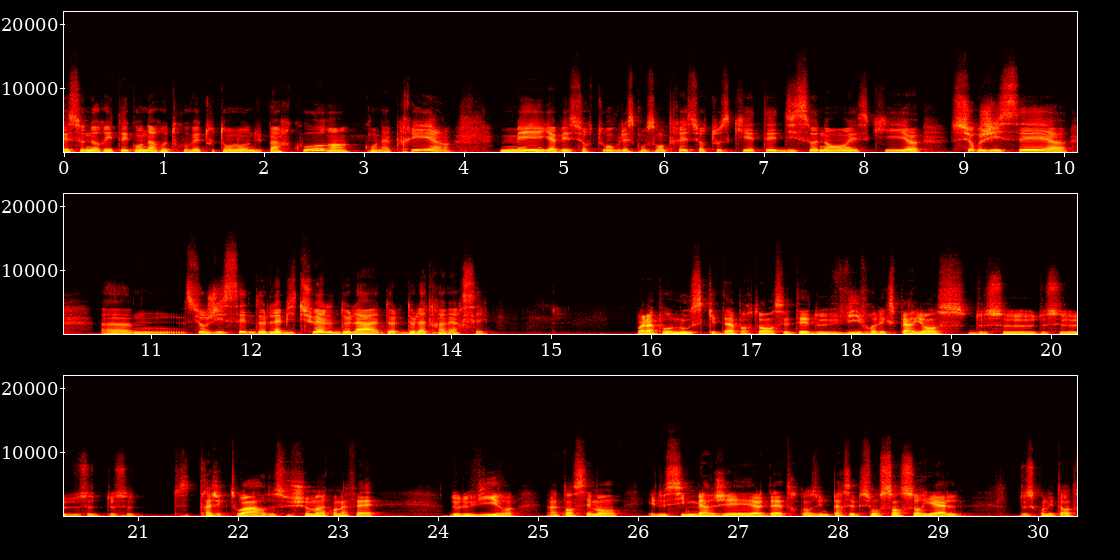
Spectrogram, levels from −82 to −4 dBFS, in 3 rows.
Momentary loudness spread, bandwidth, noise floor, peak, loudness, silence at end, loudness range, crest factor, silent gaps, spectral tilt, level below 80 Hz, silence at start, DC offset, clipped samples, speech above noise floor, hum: 10 LU; 13.5 kHz; -57 dBFS; -6 dBFS; -28 LUFS; 0 s; 3 LU; 22 dB; none; -5.5 dB/octave; -54 dBFS; 0 s; under 0.1%; under 0.1%; 29 dB; none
